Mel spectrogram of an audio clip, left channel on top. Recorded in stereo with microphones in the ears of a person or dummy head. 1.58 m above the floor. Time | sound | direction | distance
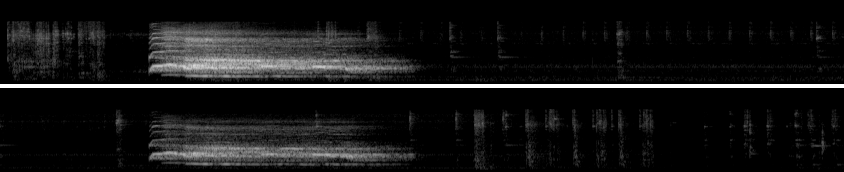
1.5 | a scream | 30° left (ahead or behind) | 1.1 m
